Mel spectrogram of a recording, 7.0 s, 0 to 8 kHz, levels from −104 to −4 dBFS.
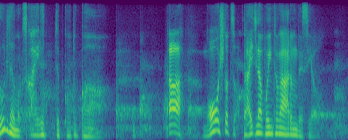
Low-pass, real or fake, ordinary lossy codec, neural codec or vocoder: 7.2 kHz; fake; none; codec, 16 kHz, 0.8 kbps, ZipCodec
